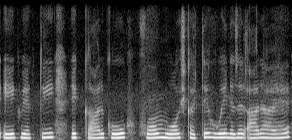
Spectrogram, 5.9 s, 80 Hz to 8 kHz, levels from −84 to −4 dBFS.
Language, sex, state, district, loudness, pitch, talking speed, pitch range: Hindi, female, Jharkhand, Palamu, -13 LUFS, 225 Hz, 135 wpm, 215-230 Hz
